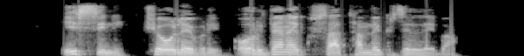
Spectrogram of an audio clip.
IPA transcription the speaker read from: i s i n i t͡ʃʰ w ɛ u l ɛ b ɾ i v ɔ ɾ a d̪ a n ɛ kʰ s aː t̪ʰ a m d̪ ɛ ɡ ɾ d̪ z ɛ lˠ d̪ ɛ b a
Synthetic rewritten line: i s i n i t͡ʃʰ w ɛ u l ɛ b ɾ i v ɔ ɾ i d̪ a n ɛ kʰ s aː t̪ʰ a m d̪ ɛ ɡ ɾ d̪ z ɛ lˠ d̪ ɛ b a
